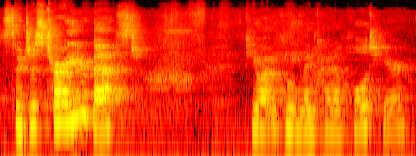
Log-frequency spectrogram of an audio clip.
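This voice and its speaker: A young woman with a slight cold, calmly and encouragingly guiding a Pilates workout while she does the moves herself. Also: a little high, moderate pace, soft background music. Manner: calm, encouraging, talks while exercising. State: has a cold, slightly stuffy. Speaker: pilates instructor. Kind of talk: guided workout instruction. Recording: very echoey room, faint background noise.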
